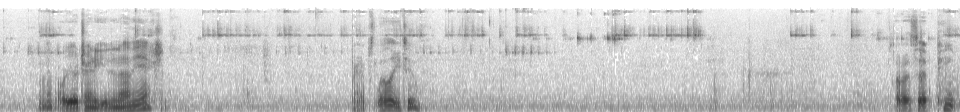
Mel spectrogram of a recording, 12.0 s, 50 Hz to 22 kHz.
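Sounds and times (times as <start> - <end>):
small bell jingling: 0.0 - 9.0, 9.8 - 12.0.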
